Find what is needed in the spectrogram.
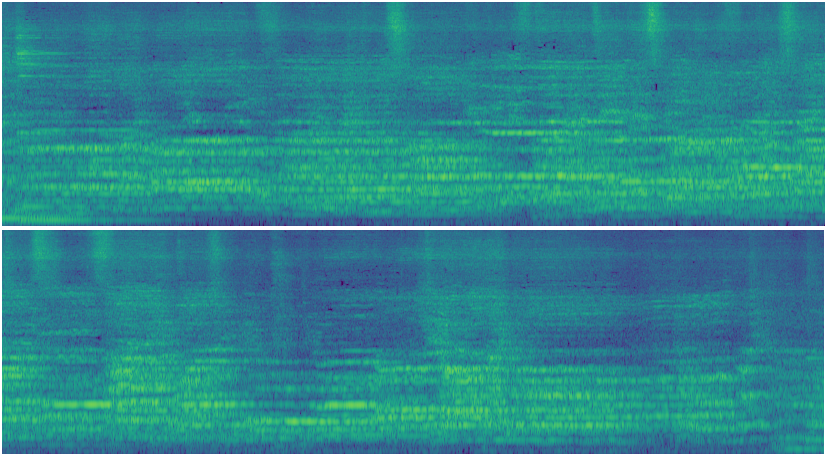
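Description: Show choir singing a sustained number in full harmony. The deep low notes underneath drop away about two seconds in, leaving mainly the massed voices.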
